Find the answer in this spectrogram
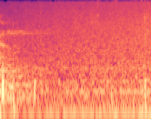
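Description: Steady hiss of background noise, with no clear event in it.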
